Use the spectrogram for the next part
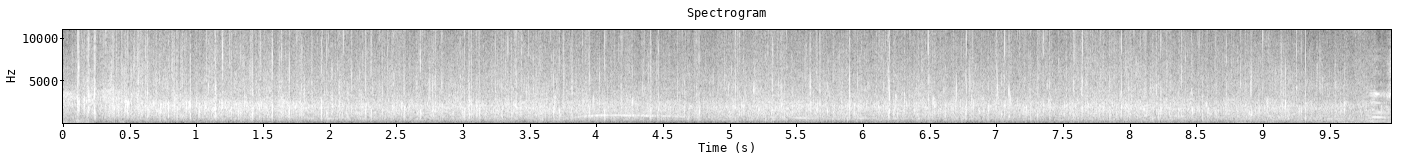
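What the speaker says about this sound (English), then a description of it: "maybe you join me in giving the students a round of applause." A graduating-student awards ceremony audience at a junior high applauds steadily and loudly, a dense, continuous wash of clapping from a large crowd lasting the whole stretch without pause.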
